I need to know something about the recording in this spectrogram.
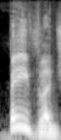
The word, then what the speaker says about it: Beveland: Beveland, you idiot.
